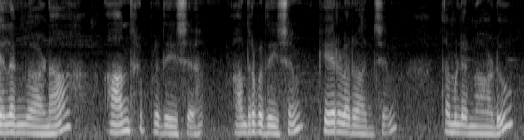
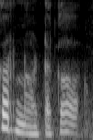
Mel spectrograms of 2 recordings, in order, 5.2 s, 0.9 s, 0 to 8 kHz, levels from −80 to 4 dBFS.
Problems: constant background noise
